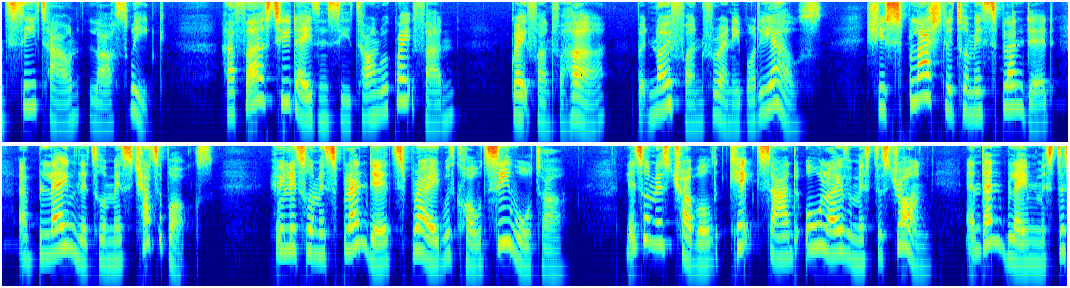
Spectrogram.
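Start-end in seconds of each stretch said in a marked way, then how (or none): none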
